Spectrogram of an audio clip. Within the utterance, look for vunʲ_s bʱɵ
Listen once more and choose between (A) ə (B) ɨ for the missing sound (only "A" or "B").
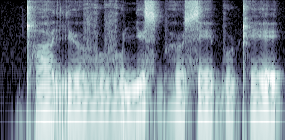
B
